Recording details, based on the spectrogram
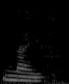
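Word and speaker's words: knife: पांचवा वर्ड है कि एन वाय पी नाइफ यहां पर लिखा तो है कि लेकिन इसके को हम लोग बोलेंगे नहीं तो यह साइलेंट है यहां पर इसको हम लोग नाइस पढेंगे ठीक है है तो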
